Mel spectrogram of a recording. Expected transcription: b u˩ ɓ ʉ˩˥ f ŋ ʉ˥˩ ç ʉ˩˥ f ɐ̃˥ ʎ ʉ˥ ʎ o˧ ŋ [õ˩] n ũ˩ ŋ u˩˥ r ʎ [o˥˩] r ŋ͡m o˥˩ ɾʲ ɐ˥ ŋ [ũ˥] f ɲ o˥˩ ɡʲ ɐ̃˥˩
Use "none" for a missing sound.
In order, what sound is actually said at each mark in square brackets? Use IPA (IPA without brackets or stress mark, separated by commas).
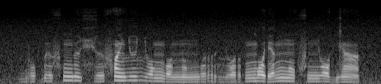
o˩, o˩, ũ˥˩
